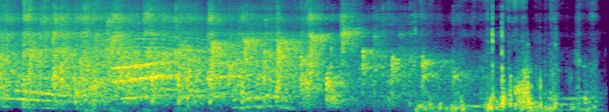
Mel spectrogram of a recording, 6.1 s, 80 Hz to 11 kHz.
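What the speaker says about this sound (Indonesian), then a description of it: "Beri tepuk tangan untuk kelompok 1" A classroom group in a school lesson claps for the first team, with bursts of fast, scattered hand claps that fade and then pick up again near the end.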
